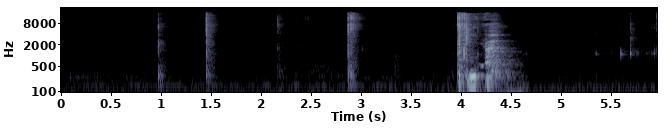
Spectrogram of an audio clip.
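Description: Cooked crab shell being cracked and broken apart by hand: several sharp single snaps, then a louder, longer crunch about four seconds in.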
